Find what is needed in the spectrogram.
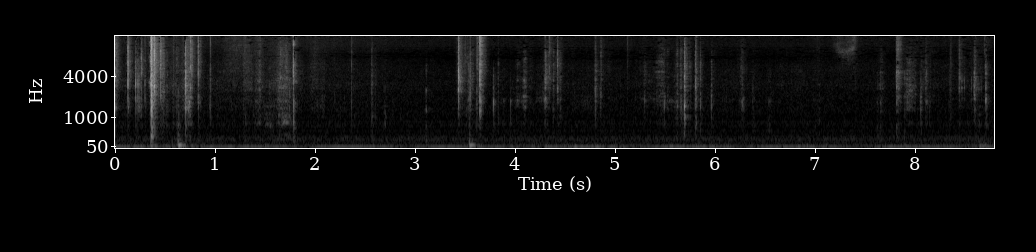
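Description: Printed photos and ring embellishments being tucked and slid by hand on a scrapbook page: scattered light clicks and taps of paper and card, bunched in the first two seconds with a few more later, over a low steady hum.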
